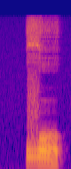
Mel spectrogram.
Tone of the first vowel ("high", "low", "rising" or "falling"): falling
